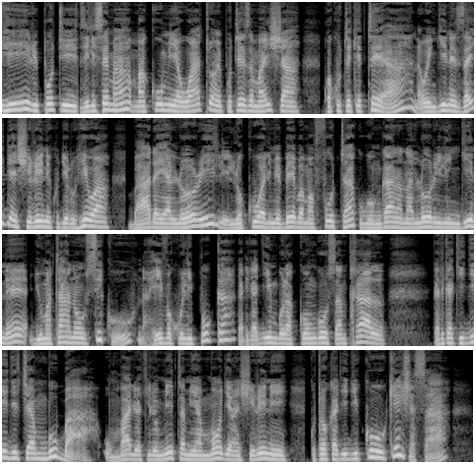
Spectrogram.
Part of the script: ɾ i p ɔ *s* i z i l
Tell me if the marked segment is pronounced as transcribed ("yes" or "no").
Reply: no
